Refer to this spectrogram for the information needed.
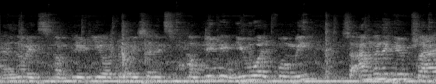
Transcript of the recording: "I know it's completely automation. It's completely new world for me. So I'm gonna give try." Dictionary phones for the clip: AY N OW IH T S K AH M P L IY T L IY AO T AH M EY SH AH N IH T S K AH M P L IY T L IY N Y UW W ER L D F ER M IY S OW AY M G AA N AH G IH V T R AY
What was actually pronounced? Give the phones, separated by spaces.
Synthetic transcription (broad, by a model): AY N OW IH T S K AH M P L IY T L IY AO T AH IH S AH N IH T S K AH M P L IY T L IY N Y UW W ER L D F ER M IY S OW AY M G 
